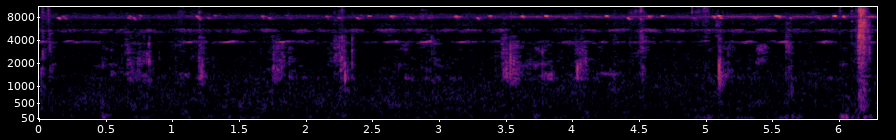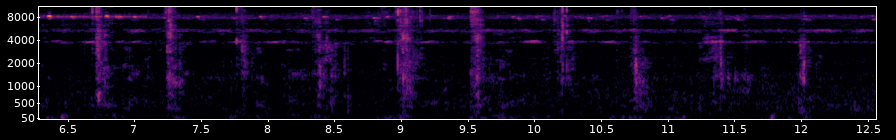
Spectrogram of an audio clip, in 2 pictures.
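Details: Field crickets calling: faint, steady high-pitched ringing trill held throughout, mixed with frequent sharp water splashes and drips at irregular intervals.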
